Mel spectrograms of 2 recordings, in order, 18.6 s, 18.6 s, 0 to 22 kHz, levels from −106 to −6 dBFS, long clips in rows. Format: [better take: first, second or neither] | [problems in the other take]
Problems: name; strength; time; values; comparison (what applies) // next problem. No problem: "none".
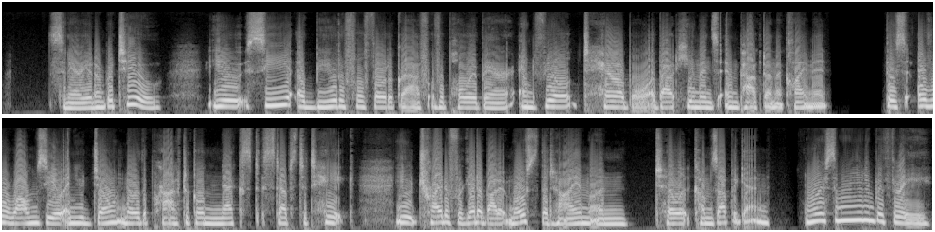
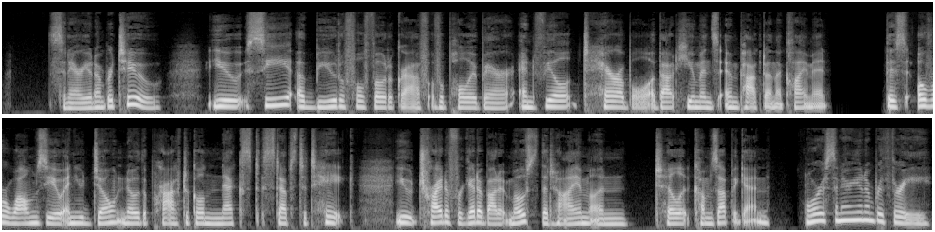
second | distortion; heavy; 6 dB below the speech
